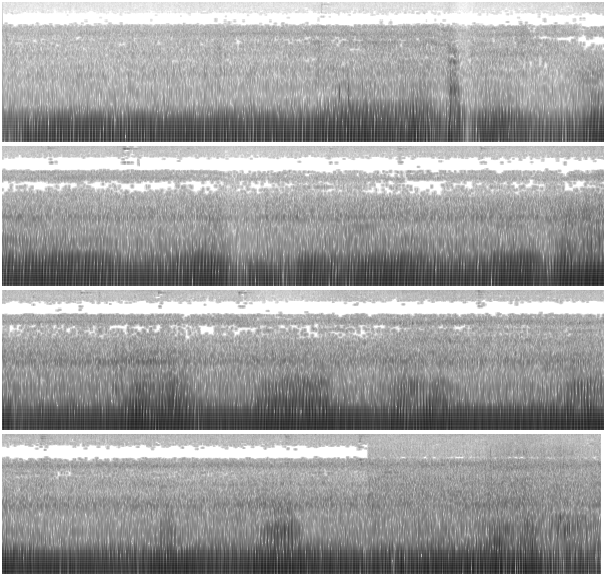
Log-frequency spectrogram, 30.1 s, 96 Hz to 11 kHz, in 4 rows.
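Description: Diesel engine of a Komatsu D31P crawler bulldozer running steadily at working revs, with a short pulse in the sound every second or two through the middle of the stretch.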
